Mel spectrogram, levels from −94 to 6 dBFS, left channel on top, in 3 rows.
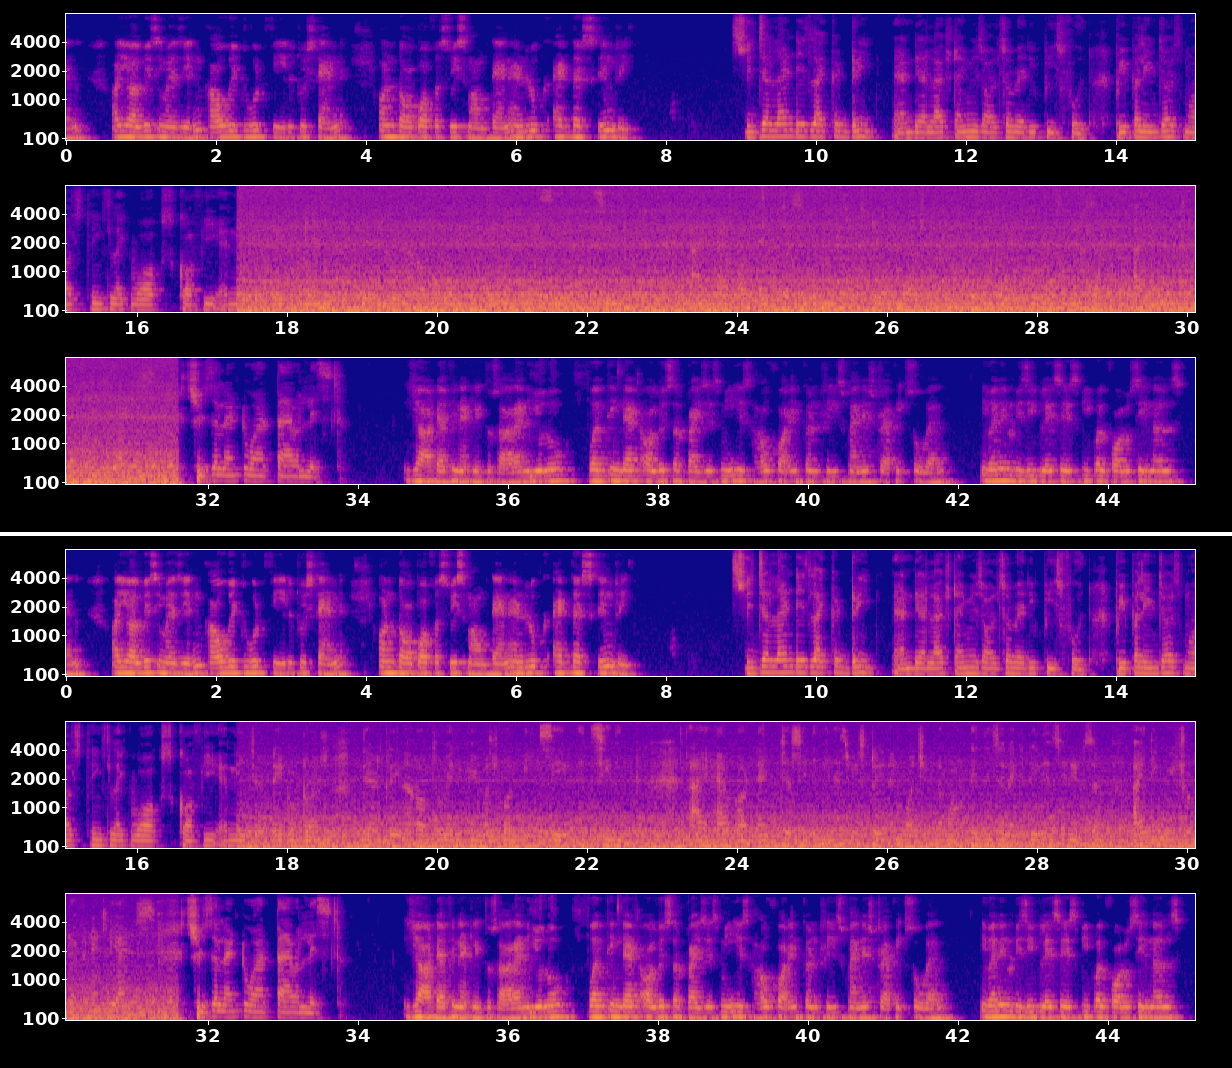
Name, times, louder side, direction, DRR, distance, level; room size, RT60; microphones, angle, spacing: voice 1, 0.0-7.6 34.6-41.9 42.3-44.9, right 3 dB, 60° right, 0.5 m, -29 dB
voice 2, 8.9-10.8 11.0-22.5 22.8-33.8 36.3-36.4, right 2 dB, 45° right, 1.0 m, -34 dB
sound 1, 17.3-31.6, left 3 dB, 35° left, 0.4 m, -27 dB
4.7 x 4.7 x 5.6 m
head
